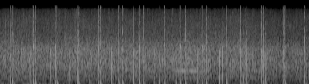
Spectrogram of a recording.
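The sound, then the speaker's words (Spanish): A burst of lively applause given to the Neapolitan pizza, many hands clapping in a dense, irregular patter that stays steady and fairly loud throughout, with no voices standing out. “Pues yo creo que el primer aplauso del día se lo va a llevar la pizza italiana.”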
